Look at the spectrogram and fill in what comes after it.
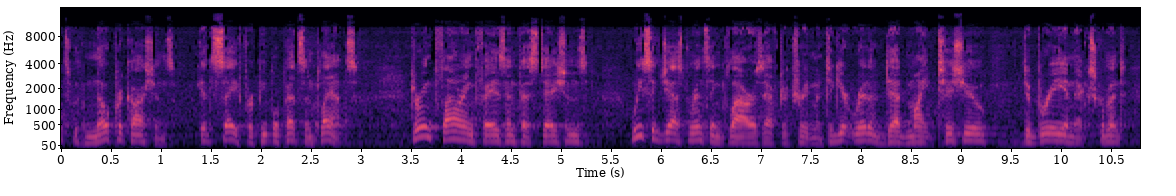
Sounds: speech

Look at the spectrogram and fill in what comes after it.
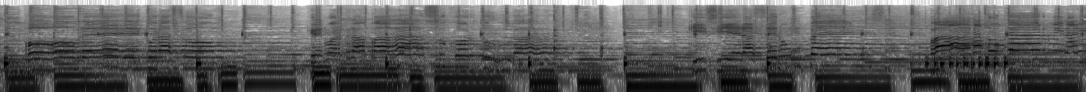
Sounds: music

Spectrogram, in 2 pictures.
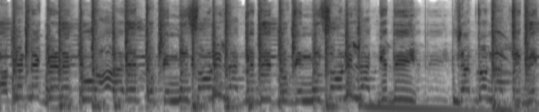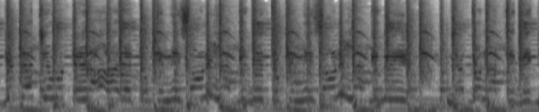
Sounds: music

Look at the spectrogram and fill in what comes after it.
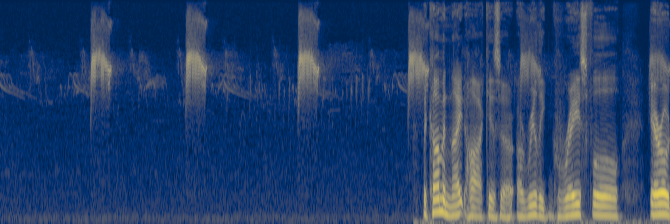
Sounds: bird squawking

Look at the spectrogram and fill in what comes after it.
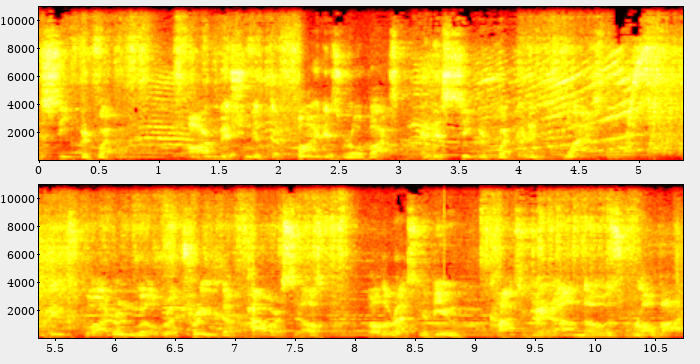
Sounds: speech
music

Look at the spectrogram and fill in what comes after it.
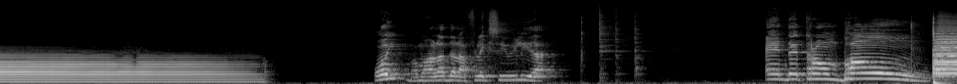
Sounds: playing trombone

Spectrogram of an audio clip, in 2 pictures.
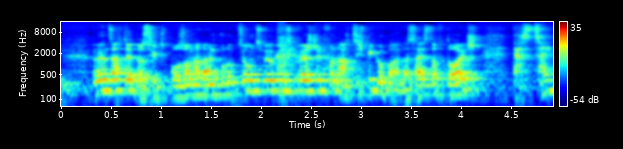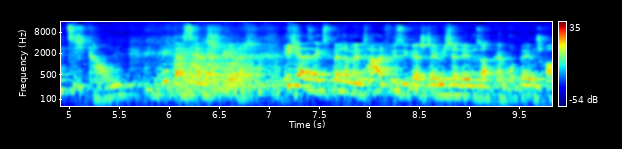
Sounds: speech

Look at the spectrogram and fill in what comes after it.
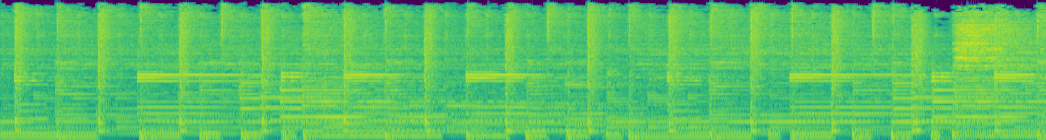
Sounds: music

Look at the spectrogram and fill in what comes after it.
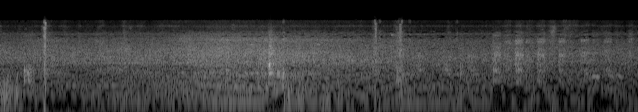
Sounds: dog
pets
animal

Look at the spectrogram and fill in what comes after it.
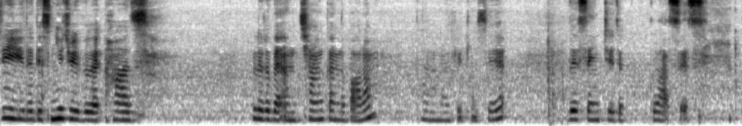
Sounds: speech

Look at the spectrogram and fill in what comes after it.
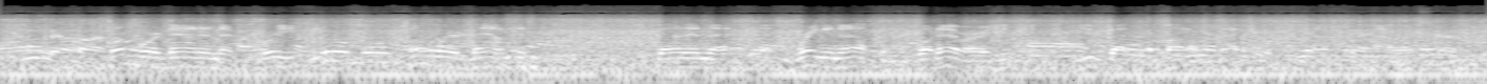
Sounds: speech

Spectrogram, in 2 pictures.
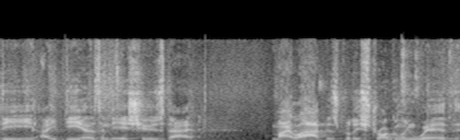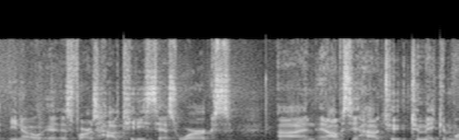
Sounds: speech

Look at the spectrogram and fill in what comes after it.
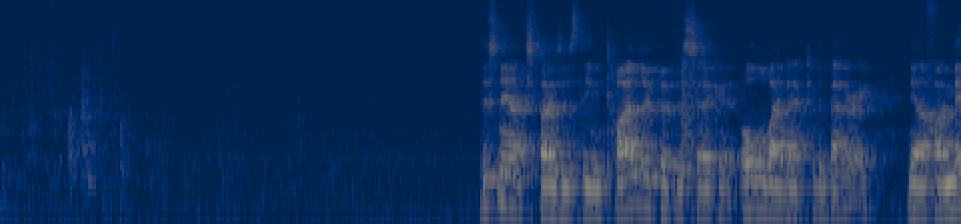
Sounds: speech

